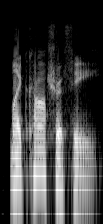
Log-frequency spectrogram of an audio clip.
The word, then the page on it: Mycotrophy: American English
